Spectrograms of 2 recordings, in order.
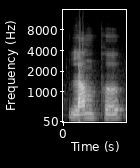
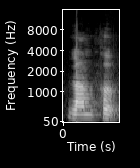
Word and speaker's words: Lampe: द एंड, ठीक है, तो इसमें थोड़ा सा एंड में आपको अ साउंड ऐड करना होता है, अ। zum Beispiel Frage, Frage, leise, leise, Lampe, Lampe।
